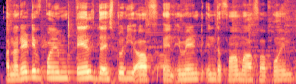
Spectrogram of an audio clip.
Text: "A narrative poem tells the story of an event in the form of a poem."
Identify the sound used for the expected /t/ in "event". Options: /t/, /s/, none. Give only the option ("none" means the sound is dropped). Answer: /t/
